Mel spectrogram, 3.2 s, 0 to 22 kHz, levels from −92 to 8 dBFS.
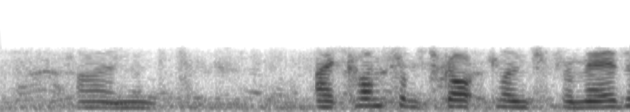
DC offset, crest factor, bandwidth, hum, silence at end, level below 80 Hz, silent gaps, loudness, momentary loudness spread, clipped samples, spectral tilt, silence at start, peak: under 0.1%; 20 dB; 4 kHz; none; 0 s; -58 dBFS; none; -22 LUFS; 21 LU; under 0.1%; -9.5 dB/octave; 0 s; -2 dBFS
